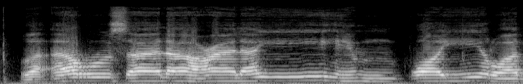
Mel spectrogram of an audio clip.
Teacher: طا کو پر یعنی موٹا پڑھا جائے گا، را کو بھی پر پڑھا جائے گا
